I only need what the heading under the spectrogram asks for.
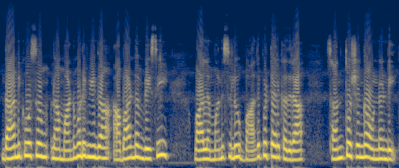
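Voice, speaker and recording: Give me a hurt, dignified old grandmother, read by a woman, with a mellow tone. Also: fairly high pitch, normal speed, lightly acted.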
